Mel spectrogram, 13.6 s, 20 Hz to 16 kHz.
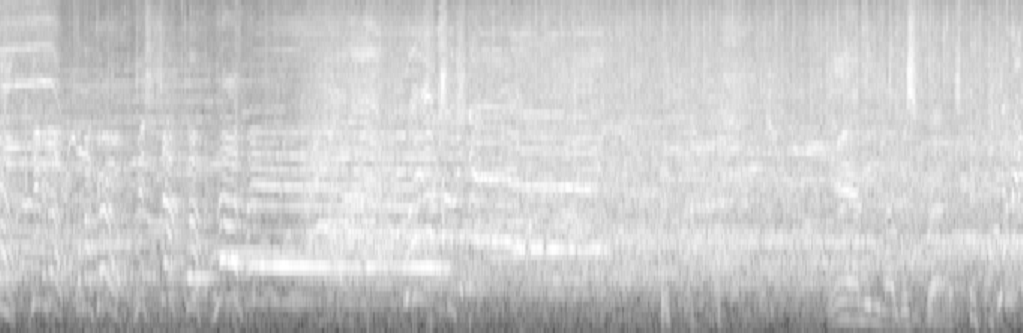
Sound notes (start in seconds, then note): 8.6 laughs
